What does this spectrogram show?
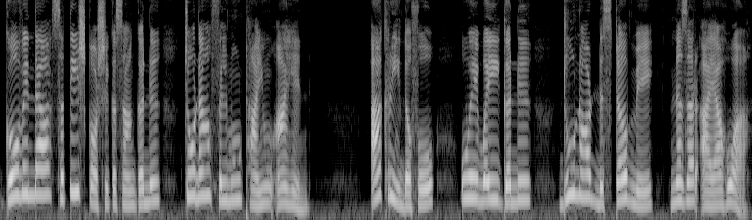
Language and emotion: Sindhi, neutral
